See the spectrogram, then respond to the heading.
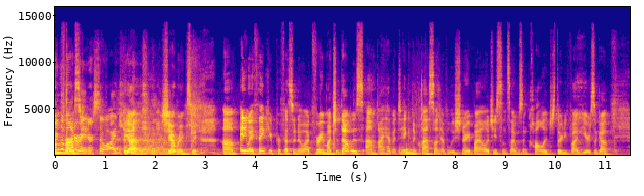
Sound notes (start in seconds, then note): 1.2 audience laughing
